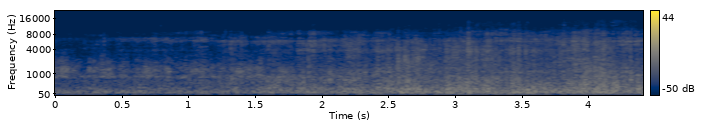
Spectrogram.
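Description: A sled dog team and its loaded sled running over packed snow, with wind on the microphone. It makes a rushing, scuffing noise that grows steadily louder.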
